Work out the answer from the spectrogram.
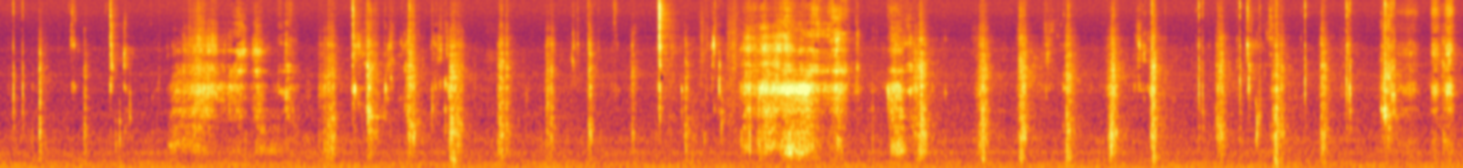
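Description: Close-up chewing and crunching of icy slush from a peach-flavoured Polar Pole slush ice tube: many small crunches, with two longer, louder stretches about two and a half and ten seconds in.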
